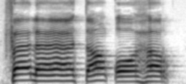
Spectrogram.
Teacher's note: قاف جو ہے وہ موٹا ہے، ہم نے اس کو موٹا ادا کرنا ہے. اور را جو ہے وہ موٹا ہے، اس سے پہلے زبر ہے، اس کو بھی ہم نے وقف کرتے ہوئے موٹا ادا کرنا ہے.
